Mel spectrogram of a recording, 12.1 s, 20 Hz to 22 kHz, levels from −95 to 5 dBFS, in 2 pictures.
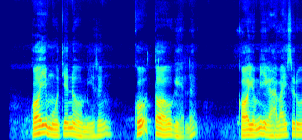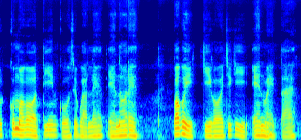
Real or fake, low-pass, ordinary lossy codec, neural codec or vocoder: fake; none; none; vocoder, 44.1 kHz, 128 mel bands, Pupu-Vocoder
